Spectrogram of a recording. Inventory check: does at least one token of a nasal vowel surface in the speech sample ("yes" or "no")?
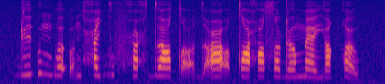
no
